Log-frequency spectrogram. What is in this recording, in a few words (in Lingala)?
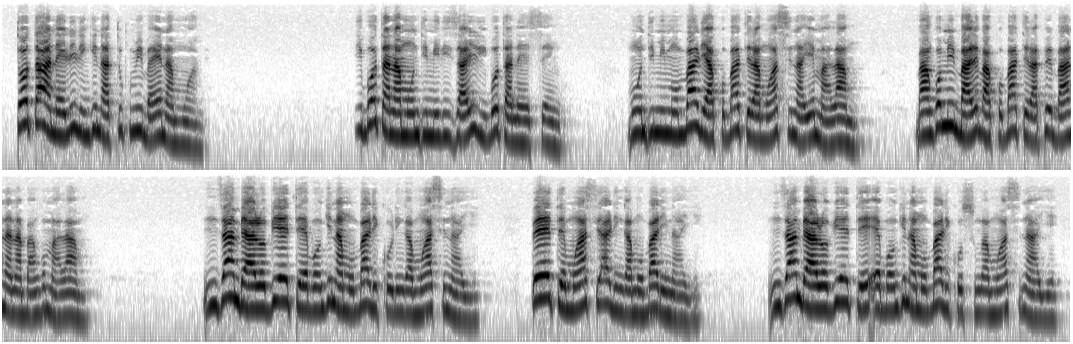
good news lingala west, drama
